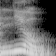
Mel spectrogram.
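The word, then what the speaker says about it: 六: হবে না এটা হবে লিও যেহেতু চার নাম্বার টন চার নাম্বার টন যেহেতু সেই ক্ষেত্রে আপনার হবে লিও এর আগে আমরা কি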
